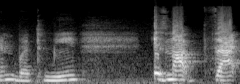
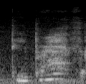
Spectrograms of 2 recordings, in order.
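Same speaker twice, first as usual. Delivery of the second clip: much softer self-coaching under the breath; calming herself; 12 dB quieter than usual. Retold or imitated. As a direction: talk yourself down quietly from cussing. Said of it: "I can't be cussing now".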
